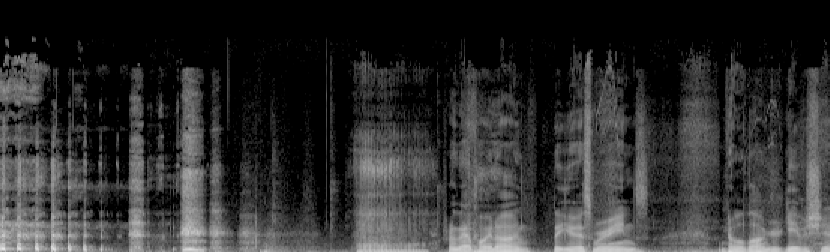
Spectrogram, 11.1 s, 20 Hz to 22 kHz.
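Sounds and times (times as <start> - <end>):
laughter: 0.0 - 2.3
person imitating raspy snores: 4.8 - 5.8
speech: 6.1 - 8.7, 9.6 - 11.0.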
